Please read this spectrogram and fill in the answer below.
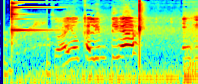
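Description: A single bright, bell-like ding just after the start, ringing for about half a second. It is followed by a young woman's soft voice.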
